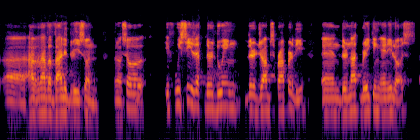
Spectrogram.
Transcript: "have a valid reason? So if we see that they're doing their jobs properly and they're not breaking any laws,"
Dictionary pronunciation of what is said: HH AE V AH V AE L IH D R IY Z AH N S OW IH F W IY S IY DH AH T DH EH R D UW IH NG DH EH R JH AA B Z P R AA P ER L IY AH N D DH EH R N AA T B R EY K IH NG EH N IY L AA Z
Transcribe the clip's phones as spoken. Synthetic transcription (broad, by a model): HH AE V AH V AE L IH D R IY S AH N S OW IH F W IY S IY DH AH T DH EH R D UW IH NG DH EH R JH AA B S P R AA P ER L IY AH N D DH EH R N AA T B R EY K IH NG EH N IY L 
